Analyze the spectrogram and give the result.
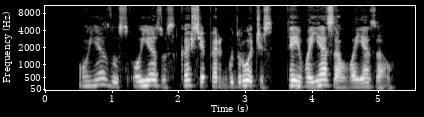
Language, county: Lithuanian, Telšiai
